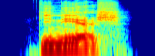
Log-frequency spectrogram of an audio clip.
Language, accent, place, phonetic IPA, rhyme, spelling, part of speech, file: German, Germany, Berlin, [ɡiˈneːɪʃ], -eːɪʃ, guineisch, adjective, De-guineisch.ogg
- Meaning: of Guinea; Guinean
